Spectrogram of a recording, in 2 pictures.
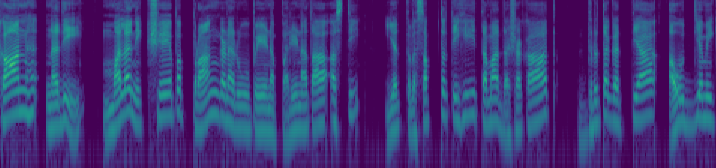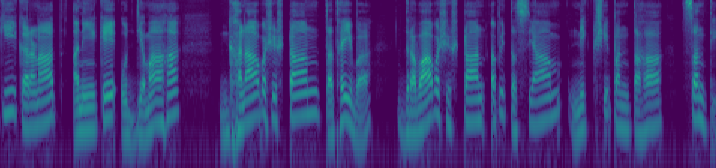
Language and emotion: Sanskrit, neutral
